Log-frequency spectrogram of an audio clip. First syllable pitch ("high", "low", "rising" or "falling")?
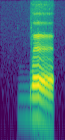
falling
